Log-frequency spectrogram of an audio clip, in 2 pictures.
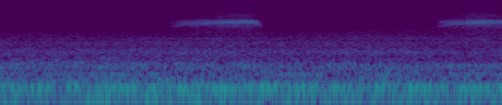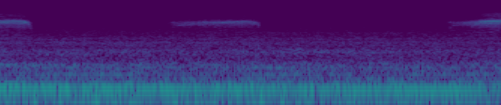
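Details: Near San Jose, burrowing owls produce four harsh, breathy hisses, evenly spaced about every one and a half seconds, with a constant low traffic drone underneath.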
